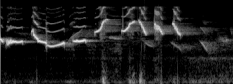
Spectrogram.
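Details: Oriental magpie-robin (kacer) persistently delivering its repertoire (isian): a level, sustained whistled tone followed by a rapid string of about six high, bright rising-and-falling notes, with faint clicks beneath.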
